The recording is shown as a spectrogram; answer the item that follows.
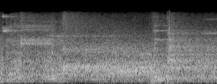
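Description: Squash rally: sharp knocks of the ball off racket and walls, about three in two seconds, with short high squeaks of shoes on the wooden court floor over a steady hall hum.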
